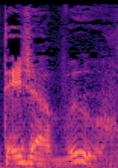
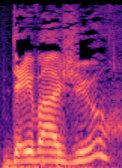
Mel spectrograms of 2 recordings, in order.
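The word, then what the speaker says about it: déjà vu: Oh, it's like deja vu. – What? Yeah, because we've already... – Did I say it wrong? Deja vu? – Yeah, it's deja vu, you fuckhead.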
